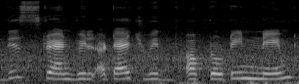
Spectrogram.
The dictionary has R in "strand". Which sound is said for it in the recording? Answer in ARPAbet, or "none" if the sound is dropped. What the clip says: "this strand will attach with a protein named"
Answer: R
